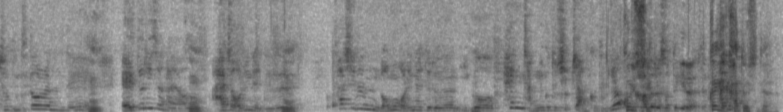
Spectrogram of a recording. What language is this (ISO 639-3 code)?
kor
